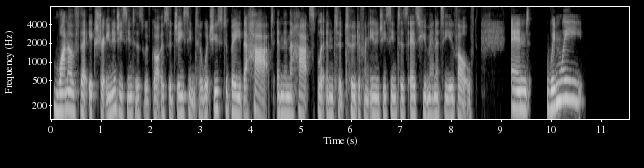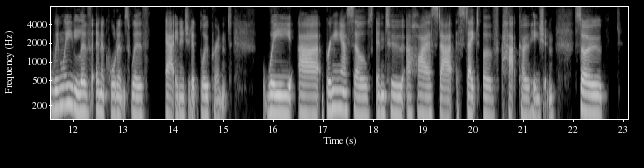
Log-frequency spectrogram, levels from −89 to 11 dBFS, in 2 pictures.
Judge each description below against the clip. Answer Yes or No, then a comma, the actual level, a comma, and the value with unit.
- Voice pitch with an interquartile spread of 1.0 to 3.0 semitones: Yes, narrow, 2.6 semitones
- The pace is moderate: Yes, average, 150 wpm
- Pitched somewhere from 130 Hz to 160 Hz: Yes, medium, 140 Hz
